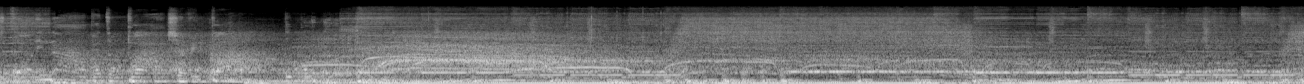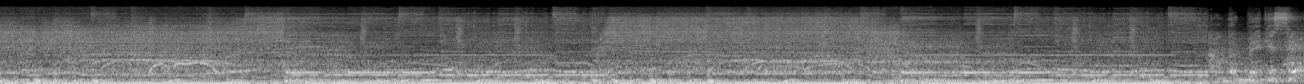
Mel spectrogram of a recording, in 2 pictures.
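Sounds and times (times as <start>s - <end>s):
pop concert music over pa: 0.0s - 26.0s
crowd yells and whoops: 2.8s - 10.8s, 14.0s - 15.7s, 19.8s - 22.6s.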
